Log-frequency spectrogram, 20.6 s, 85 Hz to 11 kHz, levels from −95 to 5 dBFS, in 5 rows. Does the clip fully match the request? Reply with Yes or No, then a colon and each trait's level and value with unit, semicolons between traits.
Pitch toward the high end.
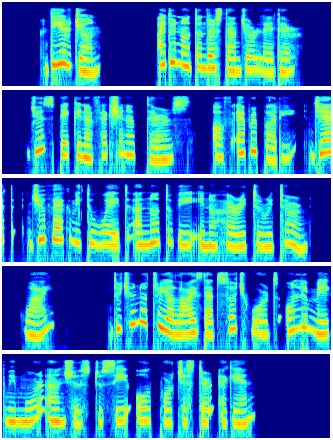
Yes: high, 235 Hz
